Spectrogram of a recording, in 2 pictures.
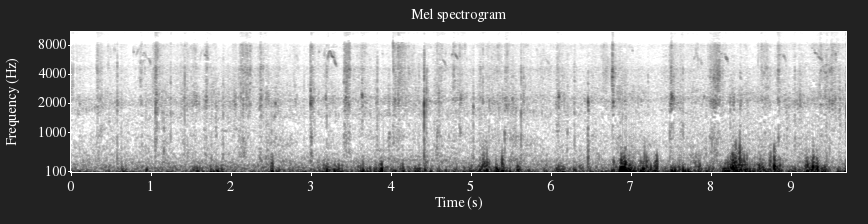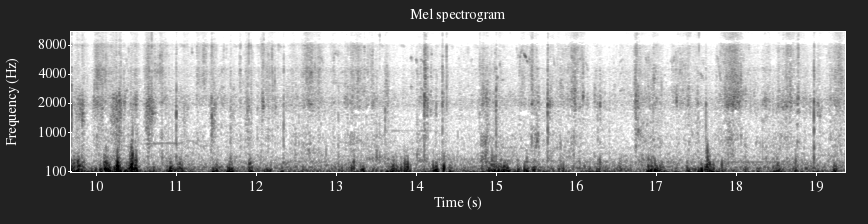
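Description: Footsteps of a person walking on soft, rain-soaked field soil: an irregular series of soft low thuds, busiest in the middle.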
